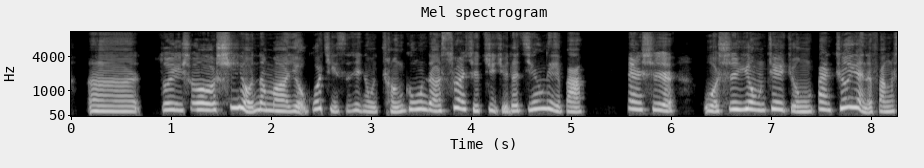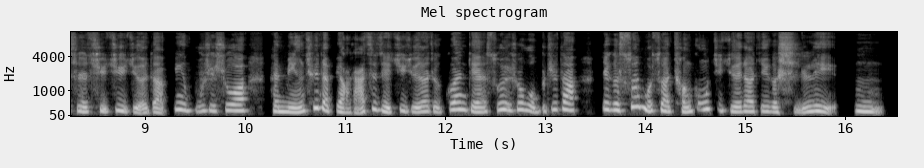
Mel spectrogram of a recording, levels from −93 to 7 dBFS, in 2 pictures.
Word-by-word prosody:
嗯， 205 -2 +1 0.2
所 260 +1 +1
以 255 - 0
说 255 0 +3
是 340 +6 +1
有 345 -3 +6
那 260 0 +2
么 220 -3 +2
有 195 -2 0
过 300 +3 0
几 210 -10 -6
次 210 +1 -12
这 240 - -3
种 190 -4 -3
成 185 +2 -1
功 280 +3 +2
的 240 -5 +1
算 290 +7 +2
是 225 -6 -2
拒 230 +1 -4
绝 - - -3
的 215 0 0
经 285 +7 +2
历 270 -9 +3
吧， 190 -1 0 0.4
但 290 -3 +2
是 260 -4 0 0.2
我 210 - +1
是 275 +6 +3
用 275 -3 +5
这 275 +2 +3
种 195 -4 -1
半 275 +2 0
遮 335 +3 +4
掩 355 - +5
的 165 - -1
方 195 +1 -1
式 205 -3 -2
去 185 - -4
拒 225 -3 -1
绝 165 - -1
的， 170 -1 -4
并 265 -4 0
不 215 0 -7
是 220 -1 -4
说 230 +1 +1 0.2
很 200 - -1
明 180 -1 +3
确 330 +10 +1
的 285 - +1
表 185 -7 -2
达 160 +2 -2
自 280 - -2
己 200 -10 +2
拒 175 +6 -5
绝 185 -3 -1
的 195 +3 0
这 180 - -3
个 - - -7
观 270 +9 +1
点， 180 -6 0
所 255 +8 -1
以 - - -1
说 270 - -1
我 210 -8 -1
不 180 - -9
知 270 +7 -5
道 260 -3 +1 0.2
这 275 - 0
个 250 - +2
算 375 +11 -1
不 315 - +3
算 215 -2 -1
成 185 -3 -1
功 265 +7 -1
拒 270 -6 -11
绝 195 -4 -2
的 200 0 0
这 200 0 -5
个 180 - -1
实 175 - -5
例？ 200 -2 +1 0.2
嗯。 195 -3 0
220 Hz, 300 characters per minute, -20 LUFS, 195-265 Hz, 0.4 s, 有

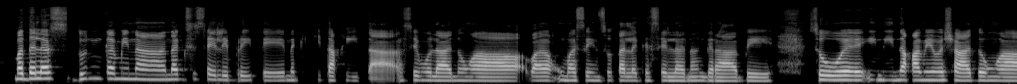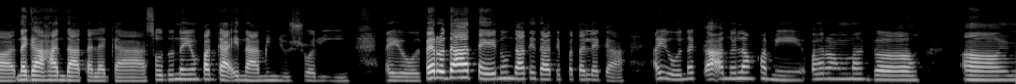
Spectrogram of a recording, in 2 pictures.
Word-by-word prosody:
madalas 270 +1 +2
dun 265 +6 -9
kami 260 -1 -2
na 230 -3 -1
nagce-celebrate, 215 -4 -6
eh, 185 0 -7
nagkikita-kita 195 -3 -6
simula 190 -2 -1
nung, 180 -1 -6
ah, 170 -1 +2
parang 185 -1 -1
umasenso 190 -1 -6
talaga 180 -1 -4
sila 180 -1 -3
ng 180 0 -6
grabe. 170 -1 -3 0.3
So, 210 -1 +1
hindi 200 0 0
na 205 0 0
kami 200 0 +2
masyadong, 185 -2 0
ah, 175 -1 +3
naghahanda 205 -1 +5
talaga 170 -2 -4
so 225 - -6
dun 225 +1 -7
na - - +1
yung 235 - -4
pagkain 215 -4 +3
namin 190 +1 -1
usually, 175 -2 -15 0.4
ayun, 175 -1 -6
pero 300 +2 +9
dati, 310 -5 +8
nung 280 +1 -5
dati-dati 250 -4 -1
pa 240 - -9
talaga 210 -7 -7 0.3
ayun, 245 -5 -5
nag-aano 270 0 0
lang 275 -1 -1
kami, 205 -7 -8
parang 250 +1 -6
nag, 250 -2 -7 1.0
ah, 205 -1 +2
200 Hz, 135 wpm, -21 LUFS, 180-235 Hz, 1.0 s, pero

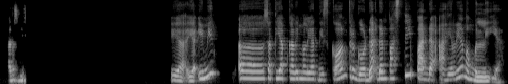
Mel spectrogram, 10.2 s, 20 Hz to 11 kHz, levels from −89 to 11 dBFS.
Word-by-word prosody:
Harus 185 +1 -2
bis 180 +1 -1 2.9
Iya 185 -6 0
iya. 170 - +1
Ini, 275 - +3 0.6
eee, 260 -1 +3
setiap 260 0 0
kali 255 0 +1
ngelihat 240 -2 -1
diskon 225 - -1
tergoda 225 - +1
dan 255 -1 +3
pasti 260 +11 -2
pada - - +2
akhirnya 220 - -2
membeli 165 - +1
ya? - - -16
255 Hz, 100 wpm, -24 LUFS, 205-265 Hz, 2.9 s, Ini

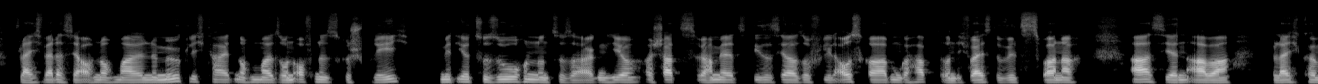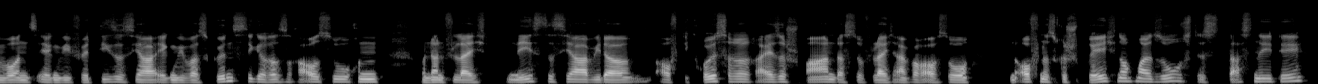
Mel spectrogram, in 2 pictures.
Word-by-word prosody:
vielleicht 95 0 0
wäre 105 - +3
das 110 -4 -1
ja - - +1
auch 100 - +2
nochmal 105 0 +2
‘ne 105 0 0
Möglichkeit, 115 -2 -1
nochmal 110 0 +1
so 105 - -1
‘n 105 - +1
offenes 115 -2 -3
Gespräch 120 +6 -4 0.3
mit 115 0 -1
ihr 120 -1 0
zu 115 - -4
suchen 115 +1 +1
und 105 -2 -1
zu 110 - -8
sagen: 100 +1 -1
„Hier, 105 +1 0
ah, 105 -2 -4
Schatz, 110 +2 +2
wir 105 - +1
haben 110 +2 +2
ja 110 - +3
jetzt 105 - -4
dieses 105 -3 -7
Jahr 105 -1 +3
so 110 - -4
viele 105 +2 -8
Ausgaben 110 -1 +3
gehabt 115 +2 -2
und 100 -1 -1
ich - - -14
weiß, 100 +1 +4
du 100 -2 -10
willst 105 -1 -5
zwar 105 0 +5
nach 105 -2 +2 0.5
Asien, 110 -2 +5
aber 100 -2 +6 0.4
vielleicht 105 0 +1
können 105 -2 0
wir 105 +1 +4
uns 105 -1 -1
irgendwie 105 -3 -2
für 105 -1 -5
dieses 115 0 -8
Jahr 105 -2 +4
irgendwie 105 -1 -2
was 100 -2 -2
Günstigeres 120 -5 -3
raussuchen 120 0 0 0.4
und 95 - -3
dann 105 -1 +2
vielleicht 100 -2 +1 0.2
nächstes 120 +3 -3
Jahr 115 -3 +4
wieder 105 -1 +3 0.2
auf - - -4
die - - -20
größere 125 -1 -1
Reise 120 +1 -1
sparen.“ 120 +1 +1
Dass 105 -4 -4
du 105 - -9
vielleicht 100 +1 +1
einfach 100 -2 0
auch 100 - +2
so 105 0 +1 0.4
‘n - - -5
offenes - - 0
Gespräch 135 +8 -1
nochmal 145 -3 +1
suchst. 145 +4 -5
Ist 105 -2 -11
das - - -3
‘ne 140 -1 0
Idee? 145 +5 -3
110 Hz, 180 wpm, -24 LUFS, 105-115 Hz, 0.5 s, aber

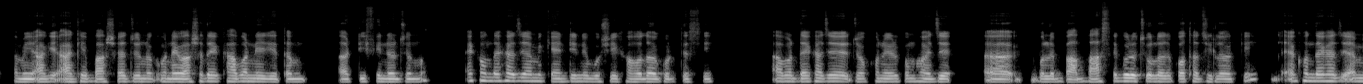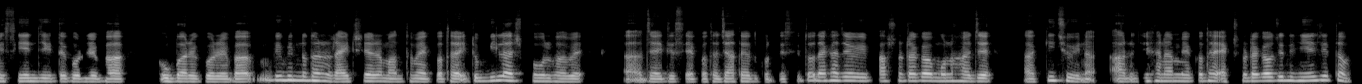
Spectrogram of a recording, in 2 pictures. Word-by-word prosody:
আমি 130 -1 +3
আগে 135 +2 +1
আগে 130 +2 -1
বাসার 130 +2 0
জন্য 135 -1 0 0.2
মানে 135 -1 +2
বাসা 130 +3 -1
থেকে, 145 -1 +2
খাবার 140 +1 +2
নিয়ে 135 -1 +3
যেতাম 125 0 0 0.4
এ্যাঁ 125 - 0
টিফিনের 135 -2 +1
জন্য। 125 0 0 0.5
এখন 180 0 0
দেখা 165 +1 +1
যায় 160 -1 +2
আমি 155 -1 -1
ক্যান্টিনে 140 +1 -1
বসেই 135 0 -2
খাওয়া 125 -1 +1
দাওয়া 130 -1 +5
করতেছি। 125 0 -5 0.7
আবার 145 0 +1
দেখা 140 +2 0
যায় 145 -1 +3 0.2
যখন 135 +2 -4
এরকম 135 +1 -2
হয় 130 -2 +2
যে, 135 - +5 0.4
এ্যাঁ 120 -1 +4 0.3
বলে 130 -1 +1
বা - - +5 0.2
বাসে 130 +4 0
করে 150 -1 +8
চলার 140 -2 +2
কথা 135 +2 +1
ছিল 130 -1 -4
আরকি। 125 - -4 0.4
এখন 165 +1 -1
দেখা 155 0 +4
যায় - - +2
আমি 145 -1 0
সিএনজিতে 145 -1 0
করে 135 0 +1
বা 130 - +4 0.5
Uber 140 -1 +3
এ - - 0
করে 130 -1 +3
বা 130 - +6 0.3
বিভিন্ন 195 -1 +4
ধরনের 170 -4 +3
রাইড 135 +1 +1
শেয়ার 150 -1 +3
এর 145 - -3
মাধ্যমে, 135 +1 -2
এক - - -8
কথায় 130 -2 +2
একটু - - -4
বিলাসবহুলভাবে 150 -7 +1 0.5
এ্যাঁ - - -2
যাইতেছি, 130 0 -2
এক - - -8
কথা 130 +1 -2
যাতায়াত 135 0 -1
করতেছি। 125 +1 -8
তো - - 0
দেখা 175 +2 +3
যায় 175 0 +2
ওই 165 - +1
৳৫০০ 165 +1 0
ও - - +2
মনে 160 0 +1
হয় 150 -2 +1
যে, 145 - +6 0.4
এ্যাঁ 130 - -2
কিছুই 180 -6 0
না। - - 0 0.3
আর 140 - 0 0.2
যেখানে 155 0 -2
আমি 155 - -2
এক 150 - -9
কথায় 160 +1 +1
৳১০০ 155 +4 -1
ও - - +1
যদি 180 0 +2
নিয়ে 175 +1 +2
যেতাম। 190 -4 0
140 Hz, 195 wpm, -23 LUFS, 130-155 Hz, 0.7 s, করে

